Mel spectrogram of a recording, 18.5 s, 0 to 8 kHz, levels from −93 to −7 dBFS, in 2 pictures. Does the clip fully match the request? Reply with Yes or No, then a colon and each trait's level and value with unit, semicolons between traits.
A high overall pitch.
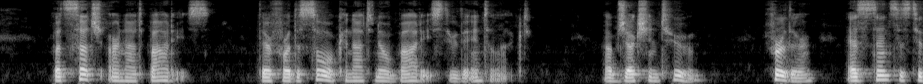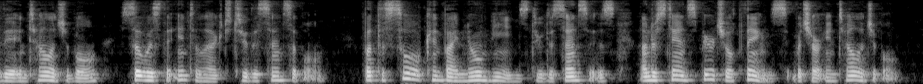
No: low, 130 Hz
